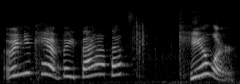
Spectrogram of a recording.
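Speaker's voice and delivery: can't believe how cool this is; excited. Real, not acted. Vlogger telling viewers her walking goal, delighted.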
